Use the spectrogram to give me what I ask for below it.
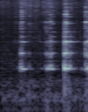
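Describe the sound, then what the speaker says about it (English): Chicken with mushrooms sizzles in a hot pan in short, crackling bursts, as if being stirred, fairly close and quiet. "This is sizzling."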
